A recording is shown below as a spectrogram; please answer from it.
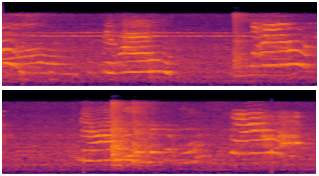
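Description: A high-pitched voice making about five short, meow-like calls, one every second or so, each bending up and down in pitch.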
